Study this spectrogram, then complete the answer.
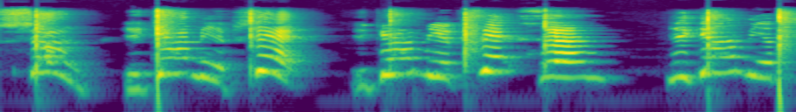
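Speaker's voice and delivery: very high street-corner tough-guy delivery. Speaker retells a woman on a train scolding a man, imitating a street-corner guy. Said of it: "It sounded just like a".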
